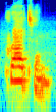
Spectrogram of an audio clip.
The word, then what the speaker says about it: cretin: You mispronounced it. The stress, cretin. The stress is on the first syllable. Cretin, very important word.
